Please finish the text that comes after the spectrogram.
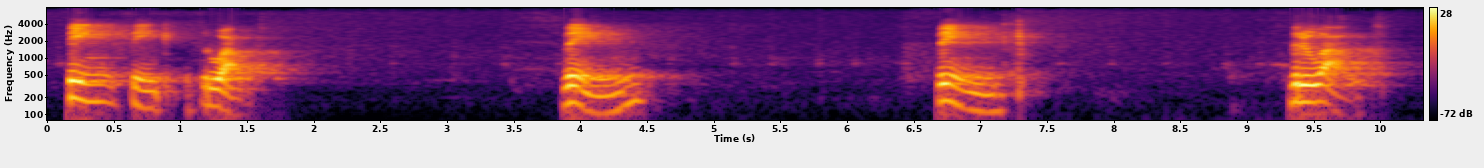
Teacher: Ustedes ponen su lengua entre los dientes y dejan salir el aire. Si ponen la mano en la garganta, se van a dar cuenta que no vibra, porque este no tiene voz.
